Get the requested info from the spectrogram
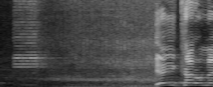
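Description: Rumble of a passing motor vehicle, growing louder over about a second and a half, then cut short as a man's voice resumes near the end.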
